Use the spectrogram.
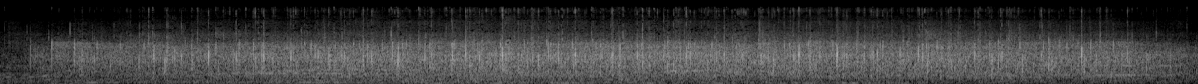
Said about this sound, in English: At the end, the people clap and clap.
